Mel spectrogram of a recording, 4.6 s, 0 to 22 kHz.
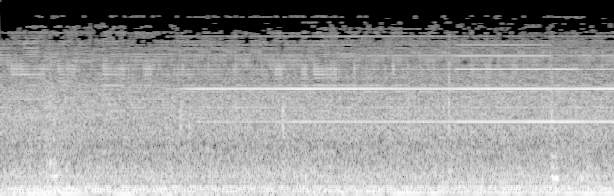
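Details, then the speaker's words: Traxxas TRX4 crawler with D1RC/Hobbywing Thor 1800KV brushless motor under load at low speed: low drivetrain rumble with thin steady high whine as motor forces out torque; cause of whine uncertain. "nah salah satu ciri khas motor brushed ya kalau kita mandi lo torsion itu saya ndak tahu ya entah suara Lesti atau suara motor tuh ya seperti berdenging gitu ya"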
